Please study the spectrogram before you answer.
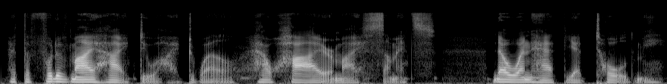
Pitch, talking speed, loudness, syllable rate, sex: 100 Hz, 180 wpm, -21 LUFS, 4.1 syllables/s, male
